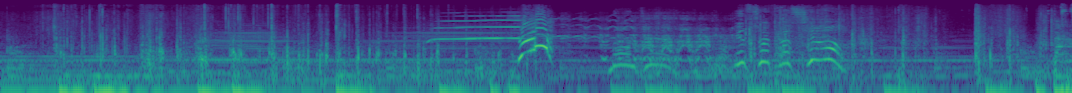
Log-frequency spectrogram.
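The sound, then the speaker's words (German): A horse, struck with a whip by its rider as it is ridden out of the bushes, whinnies loudly with rising, wavering cries over a steady, rhythmic clip-clop of hooves, ending with a few shorter snorting neighs as the hoofbeats continue. “In diesem Augenblick versetzte ich meinem Pferd einen Schlag mit der Peitsche und ritt aus dem Gebüsch heraus.”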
